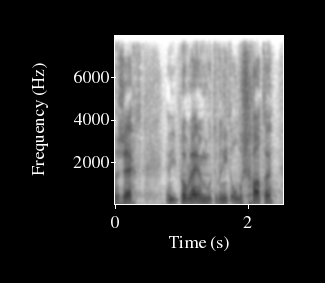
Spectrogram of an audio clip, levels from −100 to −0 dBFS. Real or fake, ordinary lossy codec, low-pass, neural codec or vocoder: fake; none; none; codec, 16 kHz, 8 kbps, FunCodec, trained on Chinese and English, 25 frames a second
